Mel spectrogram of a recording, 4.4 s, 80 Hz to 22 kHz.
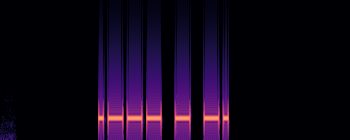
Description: Morse code, heard as a keyed tone, about 20 wpm, 700 Hz. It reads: JTN
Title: USA Call Sign Postfixes - 3 Letters 20wpm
